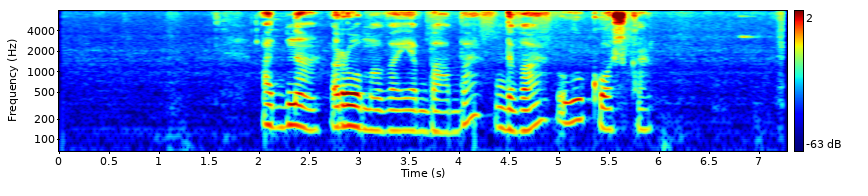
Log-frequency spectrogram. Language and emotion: Russian, neutral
